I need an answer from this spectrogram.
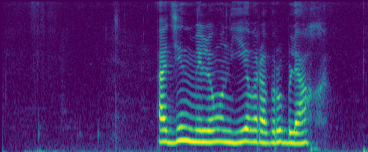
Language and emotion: Russian, neutral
